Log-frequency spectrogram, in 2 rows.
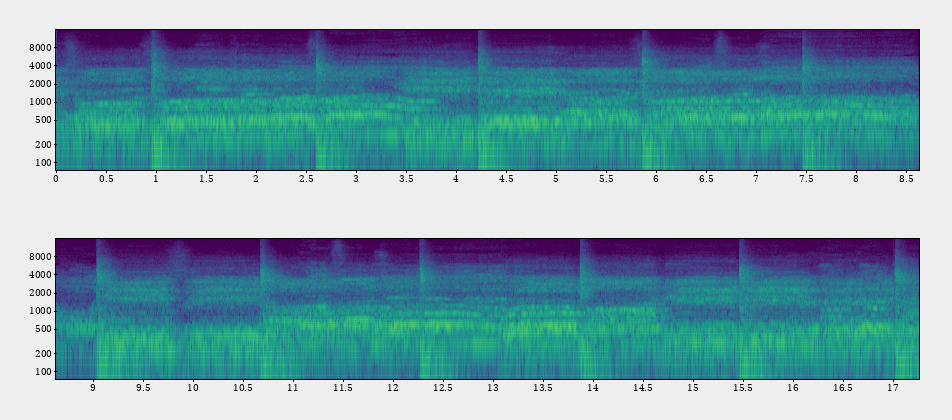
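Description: A men's choir sings a hymn a cappella in close harmony, with a short break between phrases about nine seconds in. Sharp hand claps keep a steady beat of about one every 0.8 seconds.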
